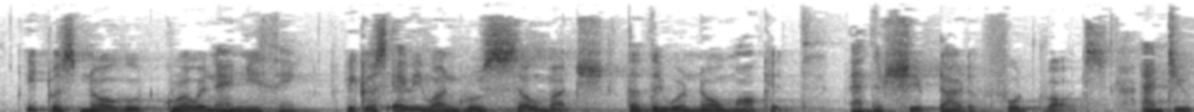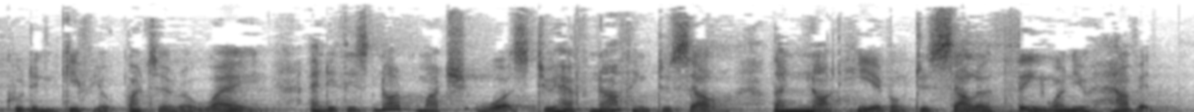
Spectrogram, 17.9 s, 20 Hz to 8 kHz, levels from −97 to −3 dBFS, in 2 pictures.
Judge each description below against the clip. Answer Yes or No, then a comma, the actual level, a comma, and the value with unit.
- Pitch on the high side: No, low, 130 Hz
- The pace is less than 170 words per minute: No, average, 180 wpm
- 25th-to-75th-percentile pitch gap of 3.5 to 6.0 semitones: Yes, average, 5.3 semitones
